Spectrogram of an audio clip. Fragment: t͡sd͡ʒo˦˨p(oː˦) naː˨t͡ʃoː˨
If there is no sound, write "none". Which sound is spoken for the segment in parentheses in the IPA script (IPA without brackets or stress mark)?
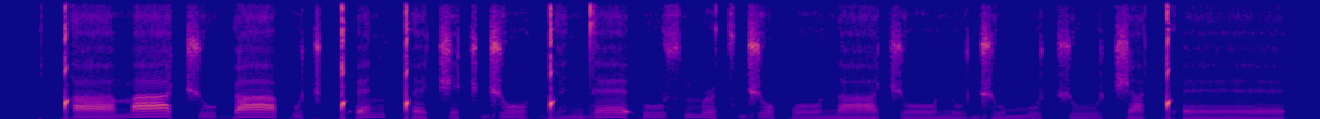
oː˨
